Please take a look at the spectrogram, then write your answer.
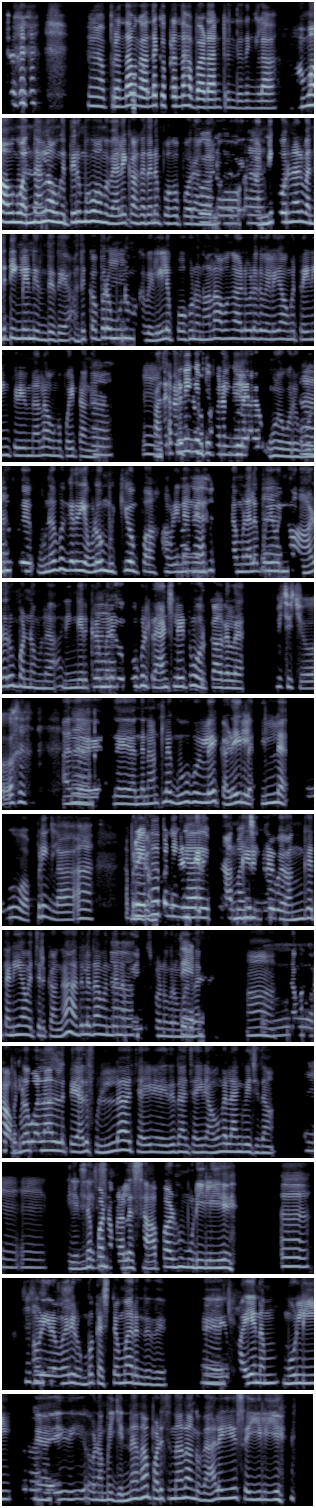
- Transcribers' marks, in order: laugh; tapping; static; unintelligible speech; in English: "நோ!"; distorted speech; other background noise; in English: "ட்ரெயனிங்"; mechanical hum; laughing while speaking: "ஆமாங்க"; in English: "ஆர்டரும்"; in English: "கூகுள் ட்ரான்ஸ்லேட்டும் ஒர்க்"; laughing while speaking: "அச்சச்சோ!"; other noise; in English: "லாங்குவேஜ்"; laughing while speaking: "முடியலையே!"; chuckle; laughing while speaking: "செய்யலியே"
- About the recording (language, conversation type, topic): Tamil, podcast, பயணத்தில் மொழி புரியாமல் சிக்கிய அனுபவத்தைப் பகிர முடியுமா?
